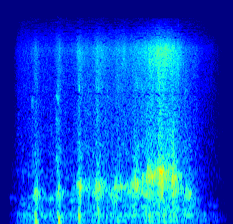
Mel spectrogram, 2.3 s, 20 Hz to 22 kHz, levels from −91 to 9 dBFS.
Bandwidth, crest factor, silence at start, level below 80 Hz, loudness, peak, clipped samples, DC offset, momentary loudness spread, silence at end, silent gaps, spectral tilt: 16 kHz; 24 dB; 0.15 s; -56 dBFS; -36 LUFS; -16 dBFS; under 0.1%; under 0.1%; 16 LU; 0.3 s; none; -2.5 dB/octave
